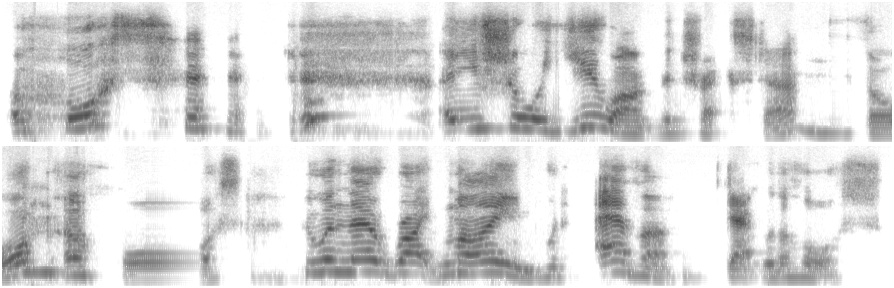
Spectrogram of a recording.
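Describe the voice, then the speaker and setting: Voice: medium pitch, huge pitch swings, takes it slowly, fairly bright tone, full character voice, rough recording. An amateur performer playing a sly male trickster god, mocking, smug and playful, in a dramatic reading of a myth. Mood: mock indignant.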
